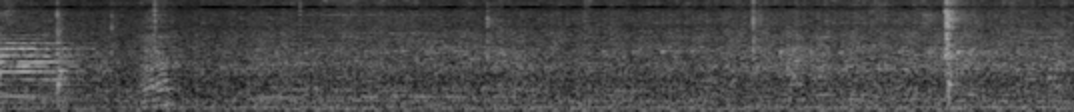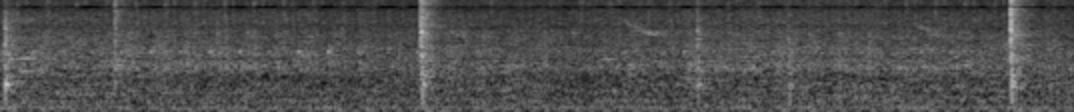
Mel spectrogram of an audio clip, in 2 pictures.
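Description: Butcher's cleaver chopping goat meat against a wooden log chopping block: about five sharp, irregular chops a second or two apart. Behind them runs a steady low hum of traffic with background voices.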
